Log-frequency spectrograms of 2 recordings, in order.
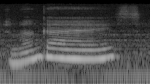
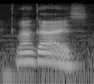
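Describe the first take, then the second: First: "Come on, guys" drawn out slowly, higher, rising at the end; coaxing. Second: "Come on, guys" pushed out louder, falling at the end; loud urging. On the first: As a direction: coax them along, stretched and sing-song. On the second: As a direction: urge the villagers on firmly. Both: Real, not acted. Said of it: "Am I being encouraging".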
